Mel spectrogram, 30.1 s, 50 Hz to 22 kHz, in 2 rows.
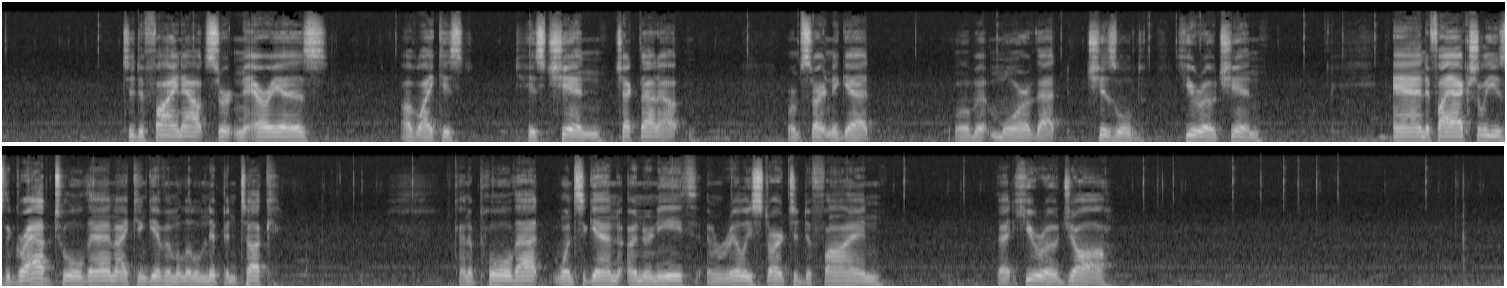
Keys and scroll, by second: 18.4 b.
